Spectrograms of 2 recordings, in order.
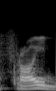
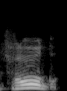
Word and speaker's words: Freud: vroid jadi ini ada Sigmund freund bacanya vroid Ya bukan Freud Sigmund freund dia ini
